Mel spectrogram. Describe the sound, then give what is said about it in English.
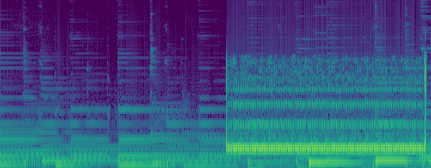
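A telephone being dialed and then ringing: a loud, steady electronic phone tone cuts in about halfway through, over a low, shifting musical-sounding tone bed, with no talking. “I want you to hear a phone call from last winter.”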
